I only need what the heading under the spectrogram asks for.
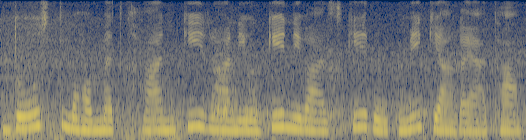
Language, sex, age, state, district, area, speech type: Urdu, female, 18-30, Uttar Pradesh, Ghaziabad, urban, spontaneous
